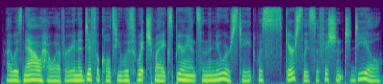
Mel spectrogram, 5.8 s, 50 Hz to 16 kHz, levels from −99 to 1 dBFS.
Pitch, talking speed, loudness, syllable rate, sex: 175 Hz, 210 wpm, -18 LUFS, 6.1 syllables/s, female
